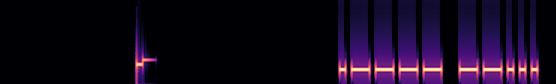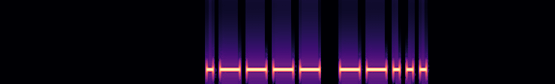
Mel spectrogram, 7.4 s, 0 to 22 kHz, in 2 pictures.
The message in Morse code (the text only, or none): 17 17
